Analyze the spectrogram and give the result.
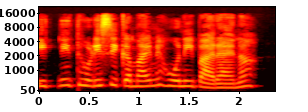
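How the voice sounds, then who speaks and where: A woman voicing a trusting, earnest young wife in an animated storybook, who talks in a reassuring way. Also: sits high, fairly quick, natural voice.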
